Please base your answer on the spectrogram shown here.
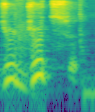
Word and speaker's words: Jujutsu: Porque a pronúncia certa seria Jujutsu, né? Em japonês, né? Eles falam Jujutsu.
